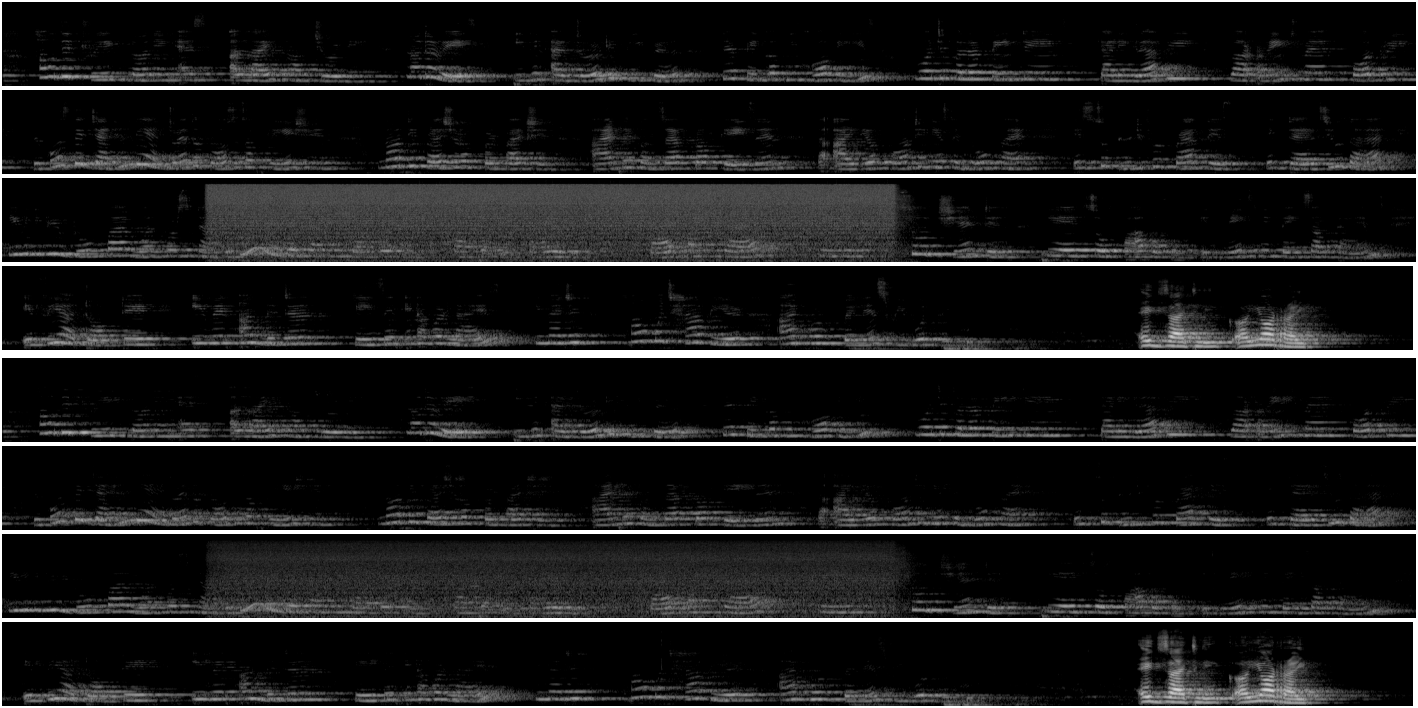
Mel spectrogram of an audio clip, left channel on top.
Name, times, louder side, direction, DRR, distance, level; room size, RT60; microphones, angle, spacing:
voice 1, 0.0-2.0 2.3-3.6 4.0-4.7 5.1-6.8 7.2-8.7 9.1-10.6 11.0-11.9 12.3-14.1 14.5-19.7 20.0-21.9 22.3-26.4 26.8-32.5 32.8-34.5 34.8-36.1 36.4-36.8 37.2-38.4 38.7-45.5 45.9-47.3 47.7-48.2 48.7-52.2 52.5-52.7, left 1 dB, 45° left, 3 dB, 5.8 m, -39 dB
sound 1, 30.3-37.2, left 11 dB, 85° left, 5.3 m, -35 dB
voice 2, 53.8-55.5, right 2 dB, 50° right, 11 dB, 1.3 m, -21 dB
28.5 x 28.5 x 7.2 m, 1.3 s
head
